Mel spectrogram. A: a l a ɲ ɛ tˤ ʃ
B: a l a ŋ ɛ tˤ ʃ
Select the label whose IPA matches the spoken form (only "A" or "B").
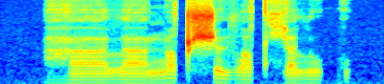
B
